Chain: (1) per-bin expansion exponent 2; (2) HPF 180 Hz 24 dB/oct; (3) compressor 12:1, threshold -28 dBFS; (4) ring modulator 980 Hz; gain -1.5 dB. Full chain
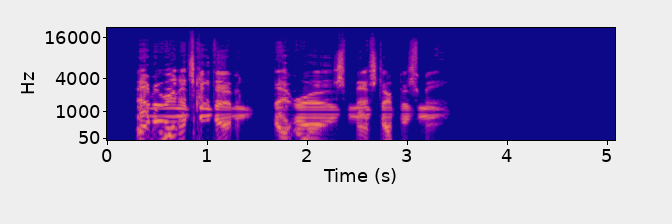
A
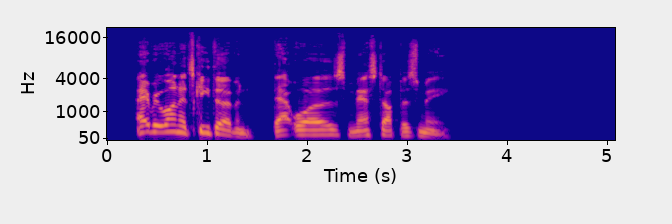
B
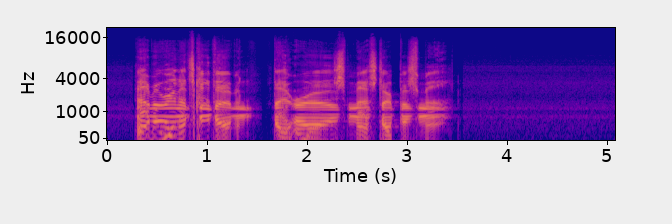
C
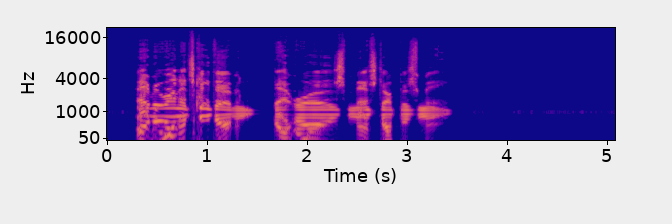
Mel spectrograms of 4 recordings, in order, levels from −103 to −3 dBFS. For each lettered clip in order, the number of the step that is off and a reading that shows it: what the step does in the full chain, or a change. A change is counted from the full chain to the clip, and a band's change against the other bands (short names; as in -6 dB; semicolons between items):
4, 250 Hz band +7.0 dB; 1, momentary loudness spread change -5 LU; 2, 1 kHz band +2.0 dB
